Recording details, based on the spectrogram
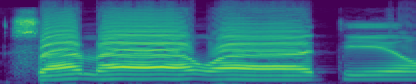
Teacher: Kalau izhar suara nun atau tanwinnya jelas, kalau idgham suara nun dan tanwinnya yaitu dimasukkan sehingga di sini disamarkan. Nah, karena huruf tha huruf tebal, huruf isti dan huruf idbaq, maka ikhfanya juga ditebalkan.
